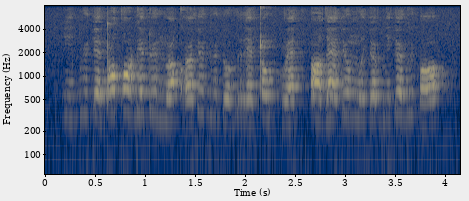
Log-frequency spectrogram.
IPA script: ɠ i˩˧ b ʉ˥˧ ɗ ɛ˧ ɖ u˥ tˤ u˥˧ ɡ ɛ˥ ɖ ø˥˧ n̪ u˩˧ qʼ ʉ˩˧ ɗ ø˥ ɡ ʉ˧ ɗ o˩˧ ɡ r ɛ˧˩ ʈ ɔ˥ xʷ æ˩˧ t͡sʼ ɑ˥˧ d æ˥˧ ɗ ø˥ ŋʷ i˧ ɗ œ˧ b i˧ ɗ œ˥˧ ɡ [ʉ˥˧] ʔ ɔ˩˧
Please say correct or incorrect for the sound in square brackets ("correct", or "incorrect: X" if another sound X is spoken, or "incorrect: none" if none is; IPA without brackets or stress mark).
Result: incorrect: ʉ˥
